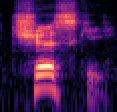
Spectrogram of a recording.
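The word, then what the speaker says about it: Czerski: name only a bit uh CZ is pronounced uh as in check ah so it's uh cherski ah yeah the C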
